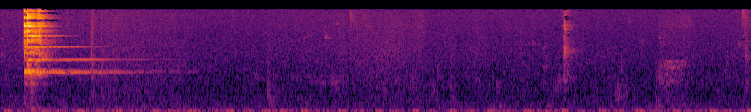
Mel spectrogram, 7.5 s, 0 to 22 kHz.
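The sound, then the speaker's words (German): Two glasses of Burgundy wine clink together once at the start in a toast to 27 years of marriage, a bright ringing tone that fades over about a second, then quiet background with a few faint small taps. “Und so trinke ich denn auf unser 27 Jahre währendes Eheglück, gemildert durch kleinere Streitereien und große Kinder.”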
